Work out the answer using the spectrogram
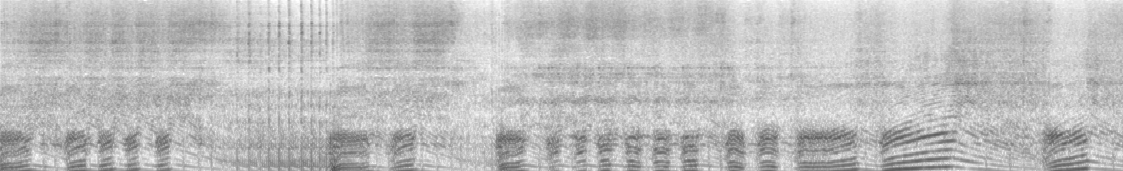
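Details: Poulan Pro two-stroke chainsaw, cleaned up and readied for a new season, buzzes through quick blips and a long rev, firing crisp and even throughout; it doesn't run too bad, normal healthy running.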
